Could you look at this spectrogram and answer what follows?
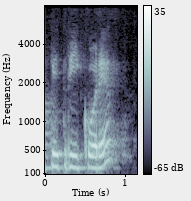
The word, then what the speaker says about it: petricore: Allora, la parola che vi insegnerò oggi si chiama petricore, che è con l'accento ah. sulla O e che è presente nella nostra pagina all'interno della rubrica Non si dice più così perché.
